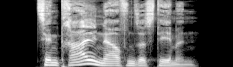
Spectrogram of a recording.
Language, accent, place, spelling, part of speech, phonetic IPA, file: German, Germany, Berlin, Zentralnervensystemen, noun, [t͡sɛnˈtʁaːlˌnɛʁfn̩zʏsteːmən], De-Zentralnervensystemen.ogg
- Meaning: dative plural of Zentralnervensystem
